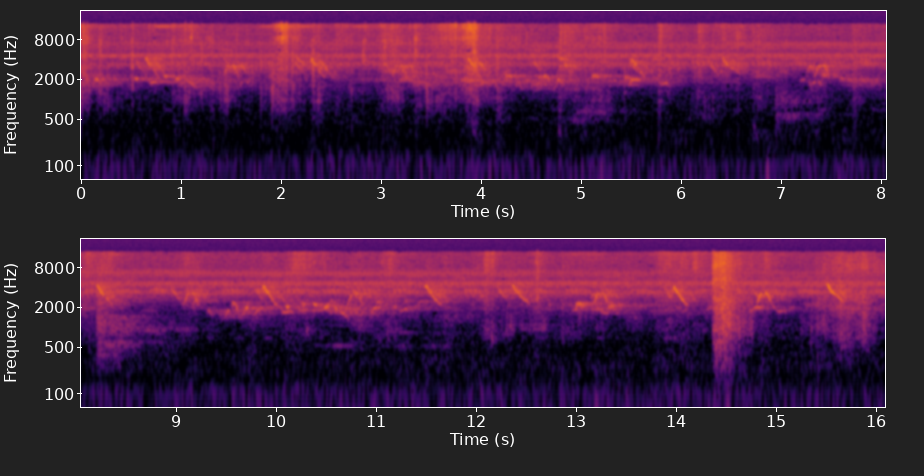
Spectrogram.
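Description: Faint dawn chorus of birds: many short, quick chirps sliding downward, repeated throughout, over a steady high-pitched hum. A brief rush of noise about fourteen seconds in.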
